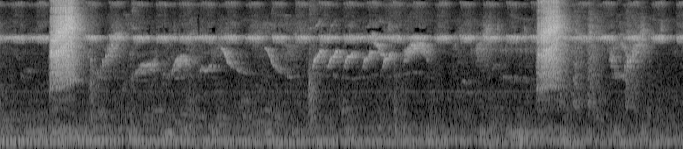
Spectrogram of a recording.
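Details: Kapas tembak, the pied fantail, singing as a lure to make rivals spread their tails. Two harsh, loud, high bursts about five seconds apart, separated by many soft, quick whistled arcs over a continuous high tone.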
